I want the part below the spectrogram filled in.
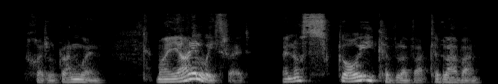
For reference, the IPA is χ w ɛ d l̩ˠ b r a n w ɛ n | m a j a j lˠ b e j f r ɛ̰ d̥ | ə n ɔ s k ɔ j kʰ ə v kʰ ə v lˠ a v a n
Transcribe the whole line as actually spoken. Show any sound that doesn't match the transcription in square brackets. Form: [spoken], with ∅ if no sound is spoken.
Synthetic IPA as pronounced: χ w ɛ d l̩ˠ b r a n w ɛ n | m a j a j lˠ [w] e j [θ] r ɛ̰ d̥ | ə n ɔ s k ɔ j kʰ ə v kʰ ə v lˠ a v a n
